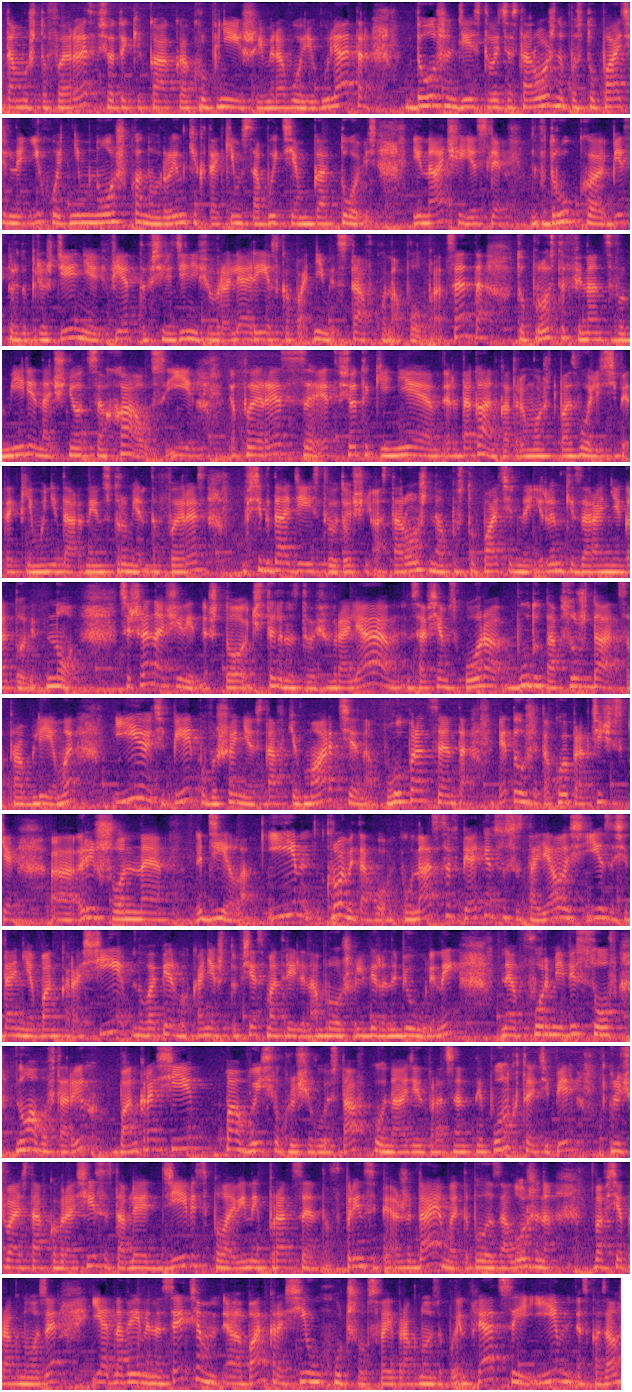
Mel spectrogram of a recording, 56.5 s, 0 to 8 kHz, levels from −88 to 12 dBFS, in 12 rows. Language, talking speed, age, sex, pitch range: Russian, 175 wpm, 20-39, female, 175-205 Hz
